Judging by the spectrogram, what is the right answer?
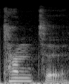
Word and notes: tante: France; [tɑ̃t]

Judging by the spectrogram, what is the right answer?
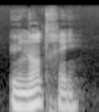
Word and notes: entrée: /ɑ̃.tʁe/

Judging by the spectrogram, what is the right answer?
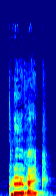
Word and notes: multicolore: /myl.ti.kɔ.lɔʁ/; France

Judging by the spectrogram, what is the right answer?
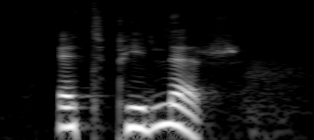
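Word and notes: piller: Swedish

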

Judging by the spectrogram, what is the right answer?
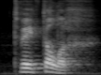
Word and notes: tweetallig: [ˈtʋeː.ˌtɑ.ləx]

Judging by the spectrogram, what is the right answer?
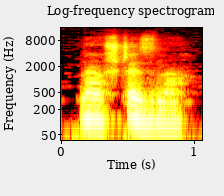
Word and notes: mężczyzna: [mɛ̃ˈʂt͡ʂɨz̪n̪a]; /mɛ̃w̃ʃˈʧ̑ɨzna/

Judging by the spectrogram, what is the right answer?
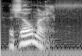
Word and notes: zomer: /ˈzoːmər/

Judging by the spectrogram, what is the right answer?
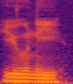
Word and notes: kesäkuu: /ˈke.sæˌkuː/

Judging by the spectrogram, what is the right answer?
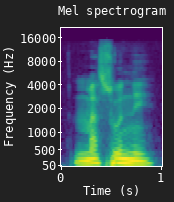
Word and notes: build: /bɪld/

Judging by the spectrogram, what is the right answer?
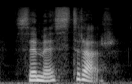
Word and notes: semester: /sɛˈmɛstɛr/

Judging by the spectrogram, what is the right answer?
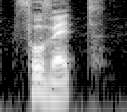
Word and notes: fauvette: /fo.vɛt/; France

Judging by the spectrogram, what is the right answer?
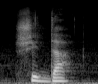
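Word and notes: skydda: /ˈɧʏdˌa/; Swedish

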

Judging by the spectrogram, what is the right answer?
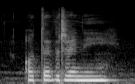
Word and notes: open: /ˈoʊ.pən/

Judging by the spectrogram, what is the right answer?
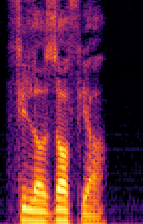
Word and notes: philosophie: [fi.lɔ.zɔ.fi]

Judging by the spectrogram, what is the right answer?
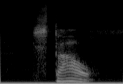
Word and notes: staal: [staːl]; /sta:l/

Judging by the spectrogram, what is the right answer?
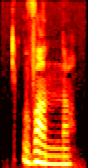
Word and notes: bath: /bæθ/; /bɑːθ/

